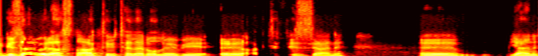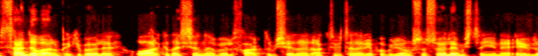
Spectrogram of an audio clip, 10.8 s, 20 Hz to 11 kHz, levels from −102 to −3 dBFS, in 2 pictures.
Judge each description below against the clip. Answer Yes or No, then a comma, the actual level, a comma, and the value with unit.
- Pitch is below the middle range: Yes, low, 115 Hz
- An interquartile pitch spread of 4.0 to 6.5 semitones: Yes, average, 4.7 semitones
